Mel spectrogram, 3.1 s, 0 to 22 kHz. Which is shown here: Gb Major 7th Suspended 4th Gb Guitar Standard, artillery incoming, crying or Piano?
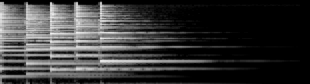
Gb Major 7th Suspended 4th Gb Guitar Standard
